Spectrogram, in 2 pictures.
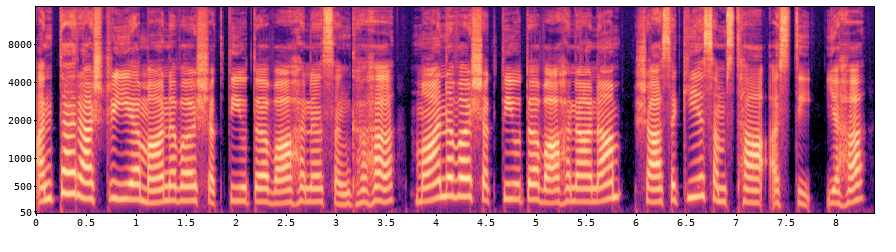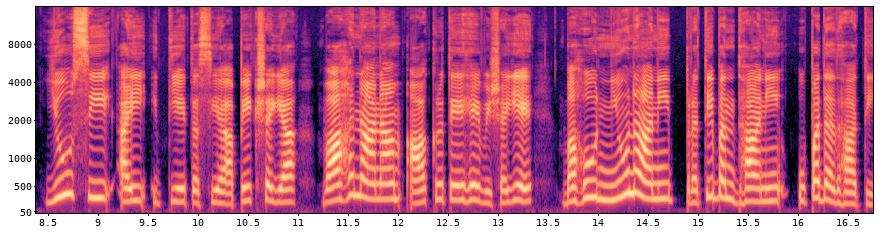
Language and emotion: Sanskrit, neutral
